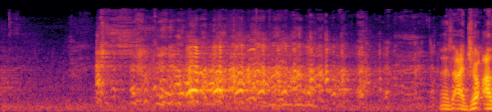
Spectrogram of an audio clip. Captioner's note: laughter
